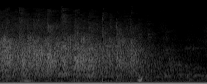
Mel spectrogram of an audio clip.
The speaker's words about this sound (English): I think we all need to give him a round of applause and say, glad to have you,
